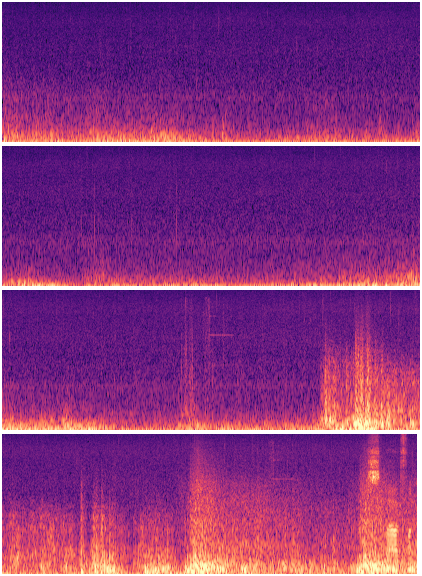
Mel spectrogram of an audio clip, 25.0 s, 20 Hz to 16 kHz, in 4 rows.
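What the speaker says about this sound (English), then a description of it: "Loud thunderstorm again." A thunderstorm in Fallout 4 brings steady rain hiss and low rumbling thunder that swell into several loud cracks and booms toward the end. A voice talks faintly underneath.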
